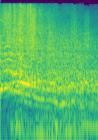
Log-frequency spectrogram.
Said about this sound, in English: This is completely surreal. I'm standing in the middle of Wembley, right by the circuit, as Lewis Hamilton comes past. Listen to this.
